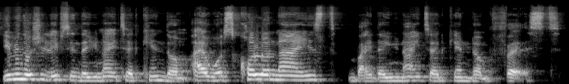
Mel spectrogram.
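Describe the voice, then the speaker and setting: A woman's voice: fairly low pitch, normal speed, mellow. A woman in her thirties from Ghana, co-hosting a casual chat with her sister, teasing her and restarting her sentences often. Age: 30s. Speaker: podcast co-host.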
